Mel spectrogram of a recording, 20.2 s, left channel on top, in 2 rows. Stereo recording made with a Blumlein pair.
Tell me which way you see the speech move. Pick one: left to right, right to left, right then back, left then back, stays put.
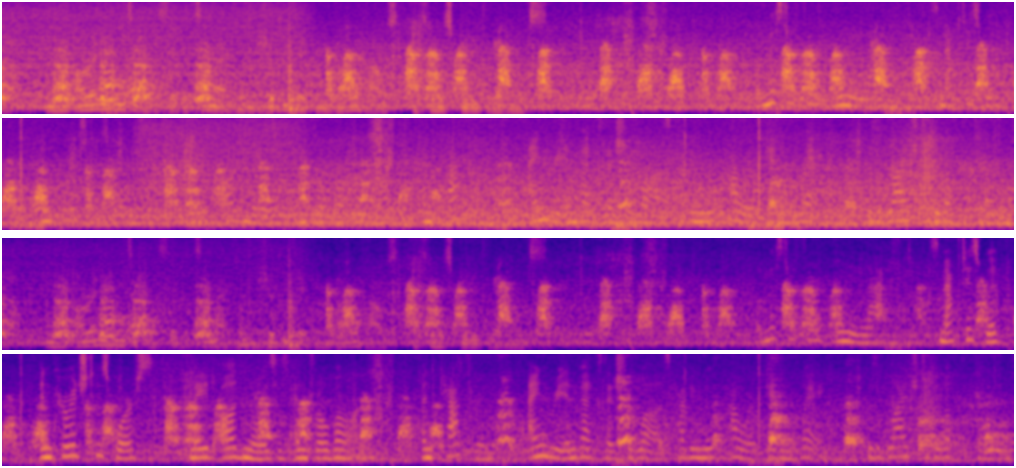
right then back.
